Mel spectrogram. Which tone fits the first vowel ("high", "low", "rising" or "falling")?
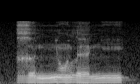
low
